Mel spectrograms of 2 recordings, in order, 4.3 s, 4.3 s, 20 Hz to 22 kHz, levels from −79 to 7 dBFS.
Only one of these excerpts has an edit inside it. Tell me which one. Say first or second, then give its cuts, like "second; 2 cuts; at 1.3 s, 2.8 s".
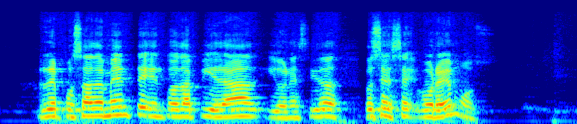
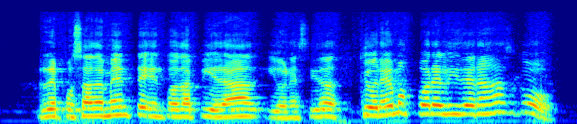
second; 1 cut; at 2.6 s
